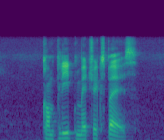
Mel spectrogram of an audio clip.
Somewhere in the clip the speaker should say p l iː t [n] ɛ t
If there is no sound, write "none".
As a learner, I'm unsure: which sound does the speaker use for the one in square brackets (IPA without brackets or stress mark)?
m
